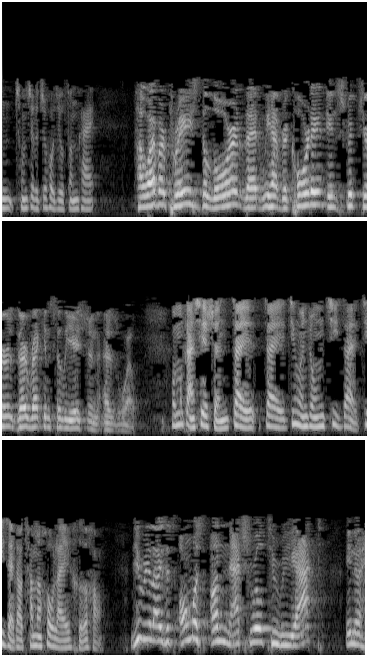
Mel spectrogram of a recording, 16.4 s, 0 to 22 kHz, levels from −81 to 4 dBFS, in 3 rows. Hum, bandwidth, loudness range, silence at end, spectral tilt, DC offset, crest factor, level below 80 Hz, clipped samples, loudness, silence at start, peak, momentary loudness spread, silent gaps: none; 5.4 kHz; 5 LU; 0 s; -7 dB/octave; under 0.1%; 18 dB; -58 dBFS; under 0.1%; -17 LUFS; 0 s; 0 dBFS; 12 LU; none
